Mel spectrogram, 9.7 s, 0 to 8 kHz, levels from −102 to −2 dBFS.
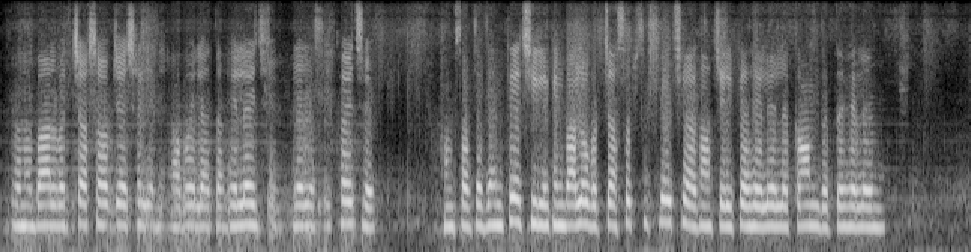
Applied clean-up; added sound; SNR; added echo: neural separator model SepFormer DNS4.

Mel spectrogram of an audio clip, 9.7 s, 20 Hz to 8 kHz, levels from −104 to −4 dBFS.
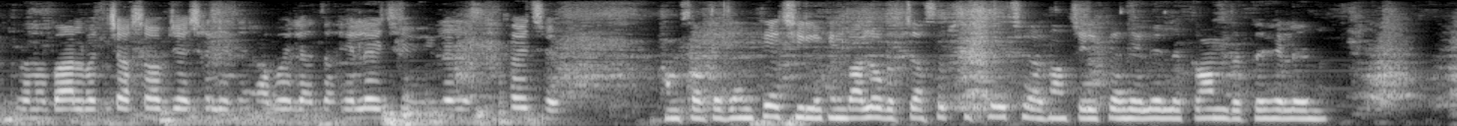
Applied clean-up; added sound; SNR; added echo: classical method log-MMSE.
